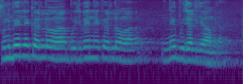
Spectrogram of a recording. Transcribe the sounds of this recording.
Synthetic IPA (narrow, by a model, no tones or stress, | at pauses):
sʊnbẽlekəɾloɦãbʊd͡ʒʱbenẽkəɾloɦã | nẽbʊd͡ʒʱəlijaɦɐmɾa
